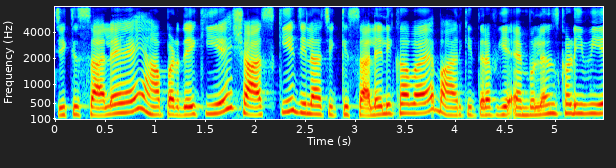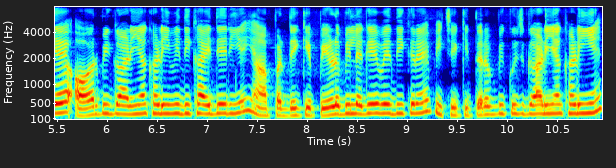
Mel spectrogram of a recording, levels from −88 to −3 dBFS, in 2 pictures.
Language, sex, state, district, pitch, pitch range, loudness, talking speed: Hindi, female, Chhattisgarh, Sukma, 230 Hz, 200-240 Hz, -17 LUFS, 245 wpm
